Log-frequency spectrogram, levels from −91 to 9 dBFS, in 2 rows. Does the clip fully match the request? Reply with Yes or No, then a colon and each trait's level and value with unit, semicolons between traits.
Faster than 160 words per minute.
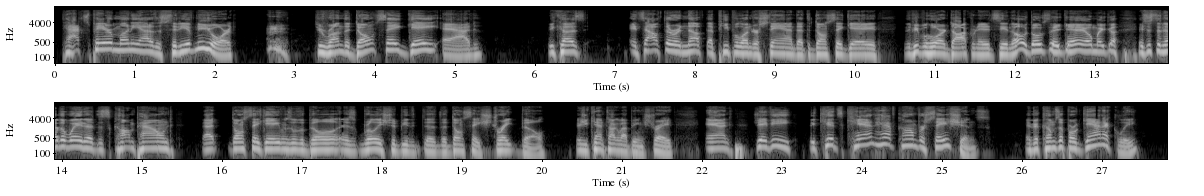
Yes: average, 185 wpm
